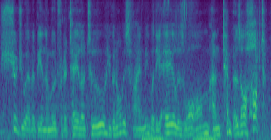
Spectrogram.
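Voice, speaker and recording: A man's voice: medium pitch, quick pace, close to an everyday voice. A man playing a flustered, genial Victorian English novelist in a video game, florid and exclamatory. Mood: jaunty. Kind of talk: video game cutscene acting. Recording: clear background noise.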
